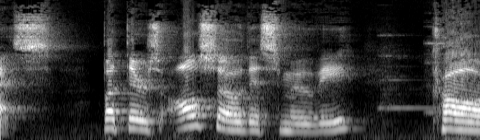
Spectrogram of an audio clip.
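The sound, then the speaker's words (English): A doorbell rings with a brief, steady electronic chime right after a stretch of talk, and a voice resumes speaking just after the tone. “Sorry, someone just rang my doorbell.”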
